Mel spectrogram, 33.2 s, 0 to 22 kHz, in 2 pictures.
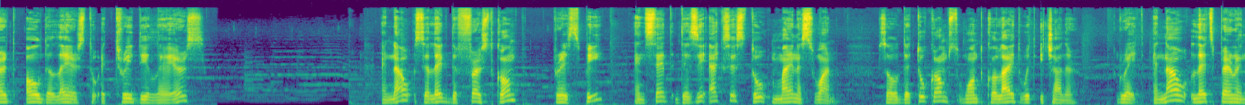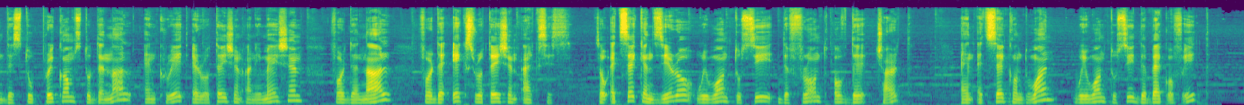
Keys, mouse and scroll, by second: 2.1 click, 7.7 p, 8.8 click, 9.7 Down, 12.7 click, 14.8 shift+click, 19.0 r, 22.7 ctrl+z, 25.2 click.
